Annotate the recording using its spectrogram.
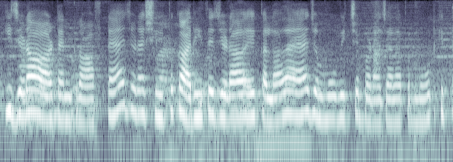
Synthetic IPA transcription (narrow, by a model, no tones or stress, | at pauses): kɪd͡ʒeːɽaːaːɾʈɛːnkɾaːpʰʈɛːd͡ʒeːɽaːʃɪlpkaːɾiːt̪eːd͡ʒeːɽaːeːkəlãːd̪aːɛːd͡ʒəmːũːʋɪt͡ʃbəɽaːzjaːd̪aːpɾəmoːʈkiːt̪ːa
